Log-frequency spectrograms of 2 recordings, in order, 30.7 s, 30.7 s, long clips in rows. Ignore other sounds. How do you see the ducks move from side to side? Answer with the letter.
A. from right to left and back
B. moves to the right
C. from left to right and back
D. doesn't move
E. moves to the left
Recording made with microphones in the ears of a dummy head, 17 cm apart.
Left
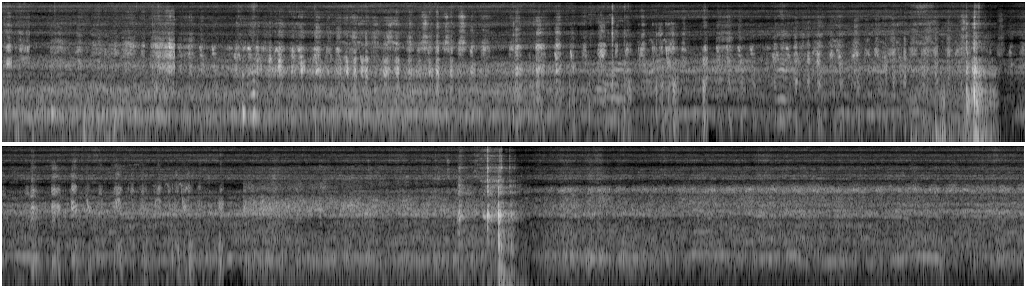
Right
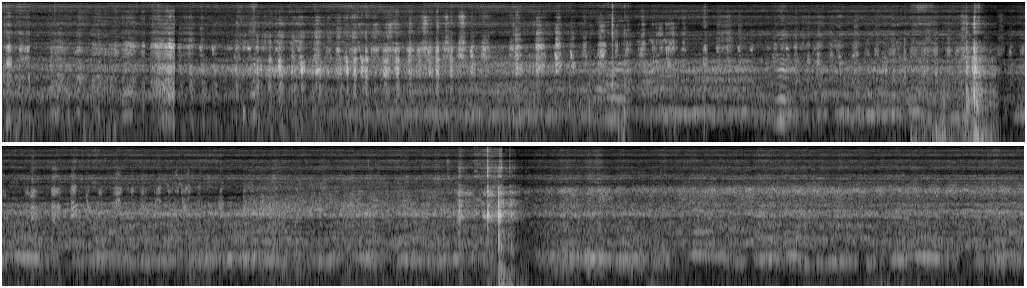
E.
